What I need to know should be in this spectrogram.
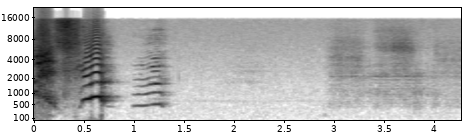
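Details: A single loud, explosive, spraying sneeze, then a short voiced sound and quiet room noise.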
